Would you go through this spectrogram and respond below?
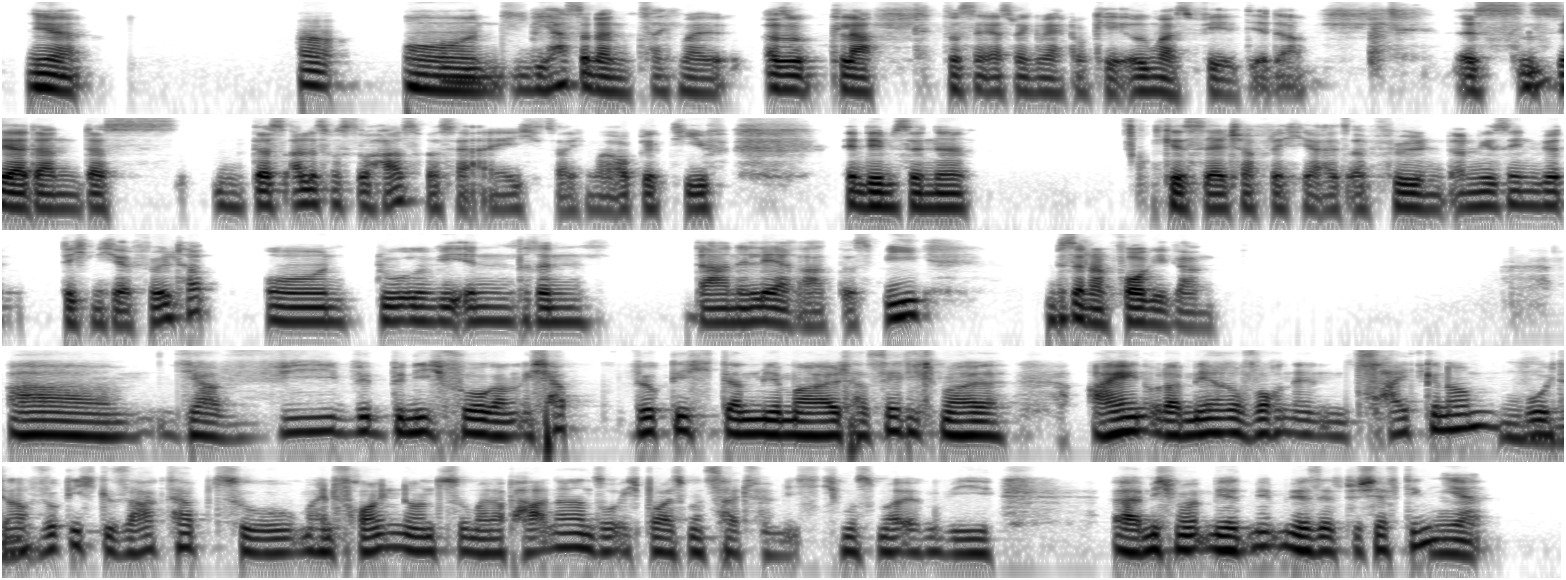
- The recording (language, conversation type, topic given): German, podcast, Wie wichtig ist dir Zeit in der Natur?
- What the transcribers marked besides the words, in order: other background noise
